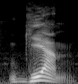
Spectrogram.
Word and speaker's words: জ্ঞান: মত উচ্চারণ করা হয় যেমন এটা জ্ঞান ঠিক আছে জ্ঞান এ গান না এ আকে আ বলতেছি না এটা গান বলতেছি না জ্ঞান এ বলতেছি এটা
